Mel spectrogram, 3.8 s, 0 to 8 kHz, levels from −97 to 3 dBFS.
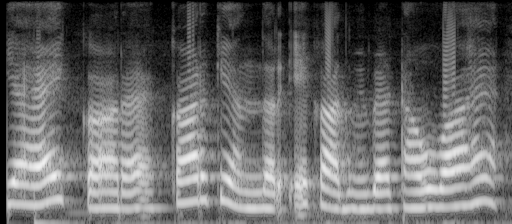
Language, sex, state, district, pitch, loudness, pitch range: Hindi, female, Uttar Pradesh, Saharanpur, 235 Hz, -13 LUFS, 215-290 Hz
